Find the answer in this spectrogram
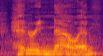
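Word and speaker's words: Henri Nouwen: if not the favorite author of all yeah henry nowin i said it right perfect there you go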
